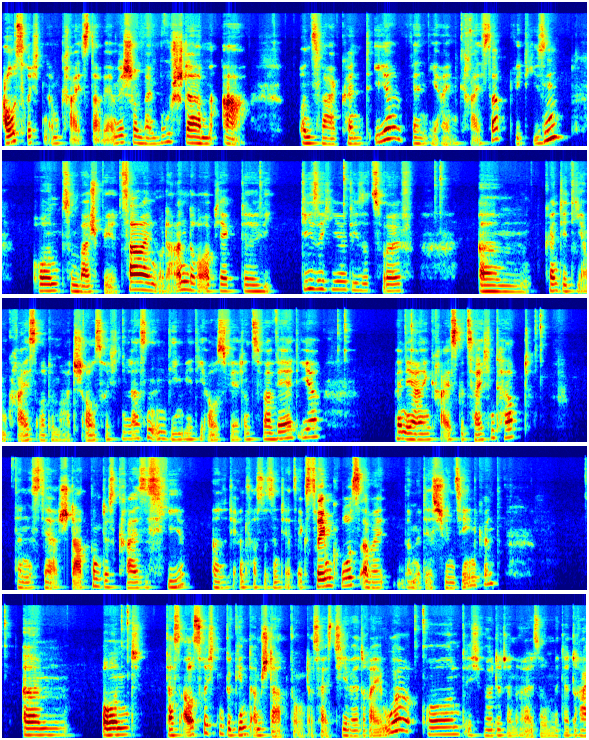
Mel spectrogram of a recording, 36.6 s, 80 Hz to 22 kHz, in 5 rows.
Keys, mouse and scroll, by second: 7.1 click, 10.1 click, 11.9-13.1 drag, 14.0 click, 20.1 click, 21.0 click, 22.6 click, 30.5 click, 32.1 click, 35.7 click.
